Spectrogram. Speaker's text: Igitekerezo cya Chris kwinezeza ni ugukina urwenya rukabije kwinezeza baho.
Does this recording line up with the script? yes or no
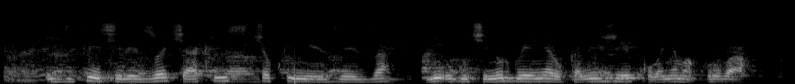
no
